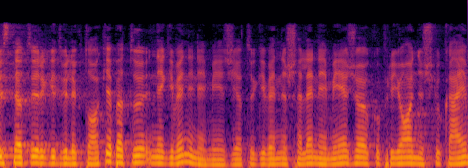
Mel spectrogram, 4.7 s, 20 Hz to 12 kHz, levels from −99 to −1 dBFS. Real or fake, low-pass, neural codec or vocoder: real; 7.2 kHz; none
